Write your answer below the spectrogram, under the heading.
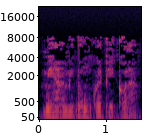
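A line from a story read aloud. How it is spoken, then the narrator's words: Murmured. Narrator (Italian): mormorò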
